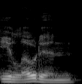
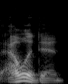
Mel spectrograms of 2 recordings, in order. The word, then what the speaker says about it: Elodin: He pronounces Elodin as something else too. Right? He says Eladin. Like, yeah, I don't like that. Like, that doesn't sound right at all.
